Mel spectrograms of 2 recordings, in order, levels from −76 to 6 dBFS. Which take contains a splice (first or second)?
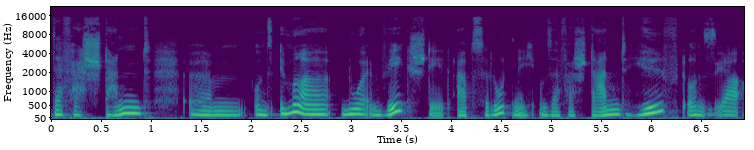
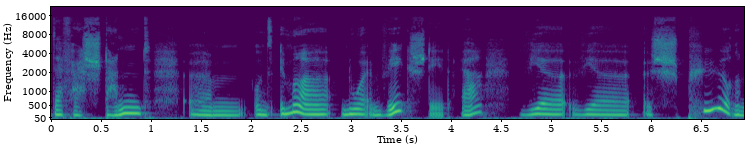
second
